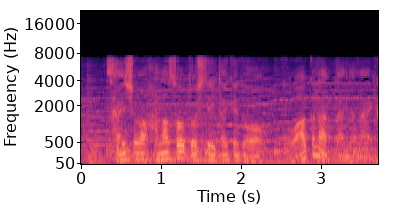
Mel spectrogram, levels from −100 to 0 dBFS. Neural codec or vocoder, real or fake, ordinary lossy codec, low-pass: none; real; none; 7.2 kHz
